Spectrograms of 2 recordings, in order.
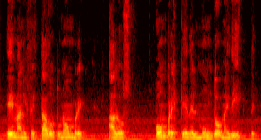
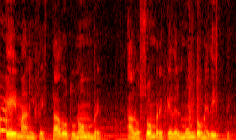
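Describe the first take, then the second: Both takes have the same delivery.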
